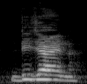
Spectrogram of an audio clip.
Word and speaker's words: design: याद रखें, यदि जी एन के पहले आता है तो क्या होता है? जी साइलेंट होता है। जैसे यहाँ देखिए, डिजाइन, जी क्या है?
